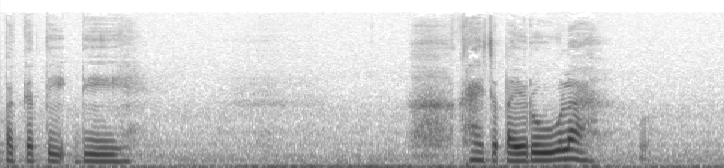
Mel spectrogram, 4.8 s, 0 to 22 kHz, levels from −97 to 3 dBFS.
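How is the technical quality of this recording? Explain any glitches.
No technical faults are audible.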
